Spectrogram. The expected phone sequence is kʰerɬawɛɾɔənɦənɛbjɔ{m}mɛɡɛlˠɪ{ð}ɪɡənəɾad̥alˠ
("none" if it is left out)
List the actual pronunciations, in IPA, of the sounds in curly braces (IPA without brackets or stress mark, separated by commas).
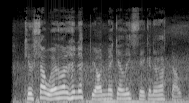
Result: n, θ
